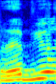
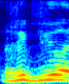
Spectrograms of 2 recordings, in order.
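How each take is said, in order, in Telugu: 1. మొదటి అచ్చు 'eh' లా ధ్వనిస్తుంది. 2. మొదటి అచ్చు 'ee' లా ధ్వనిస్తుంది. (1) "రెవ్యూ అని పలికినందువల్ల" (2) "కరెక్ట్గా పలకాలంటే మీరు చెప్పిందే కరెక్ట్, రివ్యూ అనే పలకాలి"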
